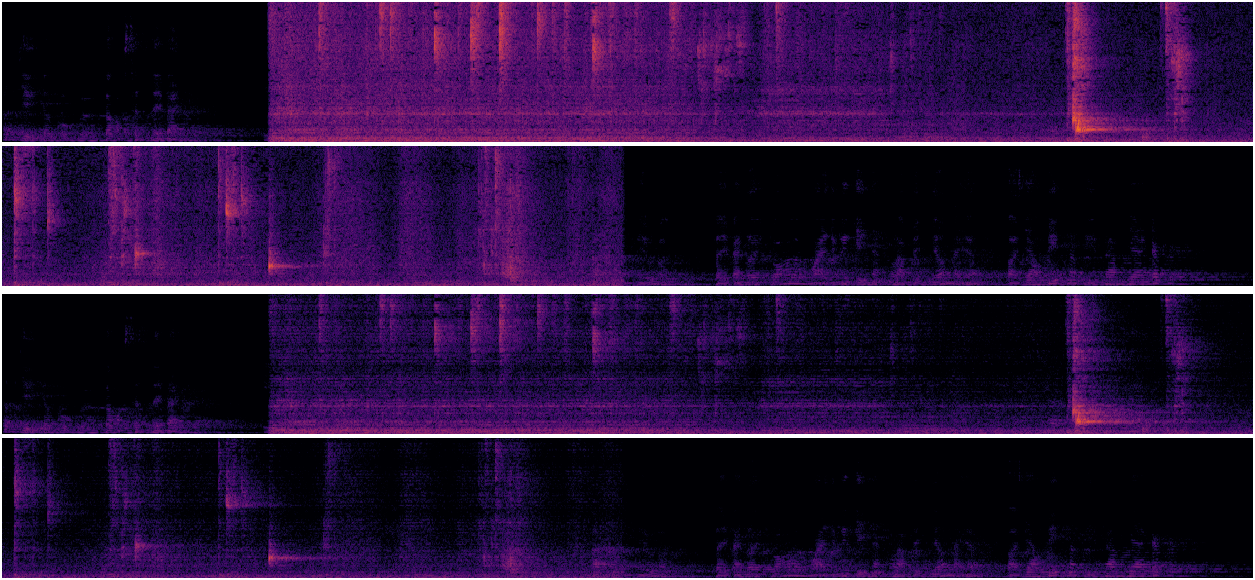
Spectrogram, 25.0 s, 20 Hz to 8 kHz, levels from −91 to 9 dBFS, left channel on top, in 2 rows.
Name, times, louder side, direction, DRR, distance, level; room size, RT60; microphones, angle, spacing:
voice 1, 0.0-1.8 10.4-11.4 18.4-19.2 19.6-22.3 22.6-24.1, equal, 25° left, -3 dB, 4.8 m, -62 dB
sound 1, 2.7-18.7, left 9 dB, 80° left, 0.4 m, -43 dB
voice 2, 11.6-12.5 12.7-17.0, equal, 15° right, 0 dB, 3.0 m, -71 dB
26.5 x 17.5 x 7.5 m, 2.9 s
head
